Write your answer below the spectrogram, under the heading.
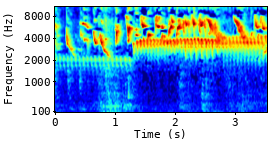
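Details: Seven-month-old goldfinch singing a fast, bright twitter: a buzzy opening, then a run of tinkling, chattering notes sustained at a high pitch without a break to the end.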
